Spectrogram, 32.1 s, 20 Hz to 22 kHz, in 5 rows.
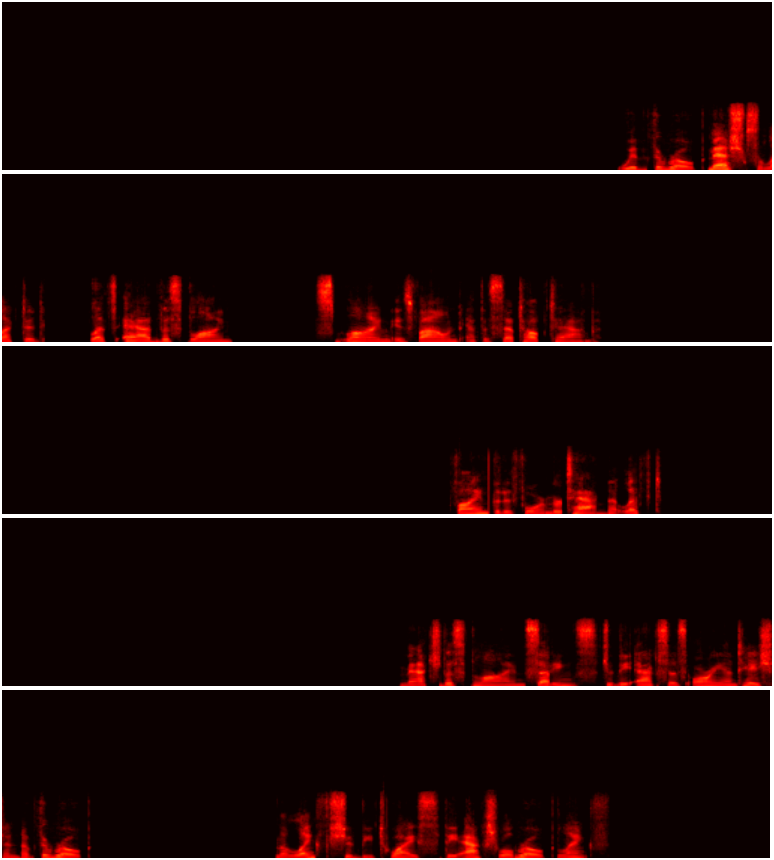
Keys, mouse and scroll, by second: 0.0 click, 6.7 click, 11.0 f, 12.2-13.7 scroll up 1, 14.0-15.5 scroll down 1.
